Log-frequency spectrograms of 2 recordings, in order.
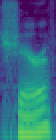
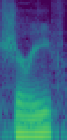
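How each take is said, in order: First: The name sounds like the word 'sheriff'. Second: The name does not sound like 'sheriff'. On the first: The speaker calls it wrong. "Not Sheriff" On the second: The speaker calls it right. "but Sharif, I believe"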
